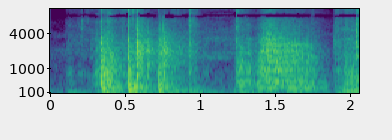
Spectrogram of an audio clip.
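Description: Packaging being handled and cut with a knife on a tabletop: a few sharp knocks and clicks, then a longer scraping rustle.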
